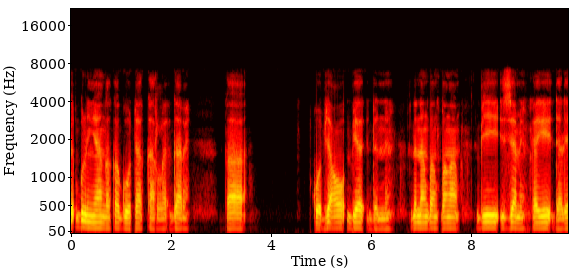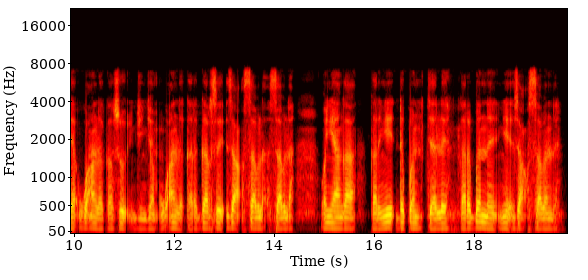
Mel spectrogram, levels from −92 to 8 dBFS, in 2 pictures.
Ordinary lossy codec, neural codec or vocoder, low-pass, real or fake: Opus, 64 kbps; none; 7.2 kHz; real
